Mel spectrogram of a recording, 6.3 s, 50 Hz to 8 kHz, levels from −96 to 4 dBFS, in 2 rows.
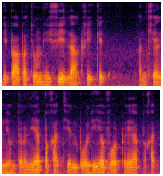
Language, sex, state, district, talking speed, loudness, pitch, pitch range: Mizo, male, Mizoram, Aizawl, 225 wpm, -20 LUFS, 95 Hz, 90-100 Hz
